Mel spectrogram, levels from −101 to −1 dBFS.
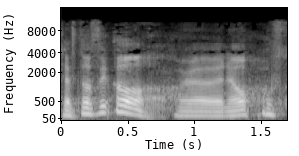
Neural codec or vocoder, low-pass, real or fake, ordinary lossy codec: codec, 24 kHz, 0.9 kbps, WavTokenizer, small release; 10.8 kHz; fake; MP3, 48 kbps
